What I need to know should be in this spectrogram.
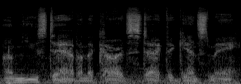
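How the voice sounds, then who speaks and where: Amid loud background noise, a man does a put-on character voice at a fairly quick pace. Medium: video game.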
